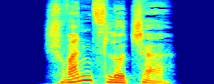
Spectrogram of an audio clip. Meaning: cocksucker
- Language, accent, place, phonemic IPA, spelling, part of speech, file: German, Germany, Berlin, /ˈʃvantsˌlʊtʃɐ/, Schwanzlutscher, noun, De-Schwanzlutscher.ogg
